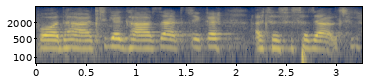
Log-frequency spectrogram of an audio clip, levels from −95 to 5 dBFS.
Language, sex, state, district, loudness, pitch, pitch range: Maithili, female, Bihar, Samastipur, -17 LUFS, 225 Hz, 220-250 Hz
